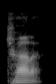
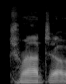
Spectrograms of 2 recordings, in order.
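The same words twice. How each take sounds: First: It is squeezed into two syllables, like Trana. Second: All three syllables are pronounced fully. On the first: The speaker calls it right. "T R A N A" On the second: The speaker calls it wrong. "not even Toronto"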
